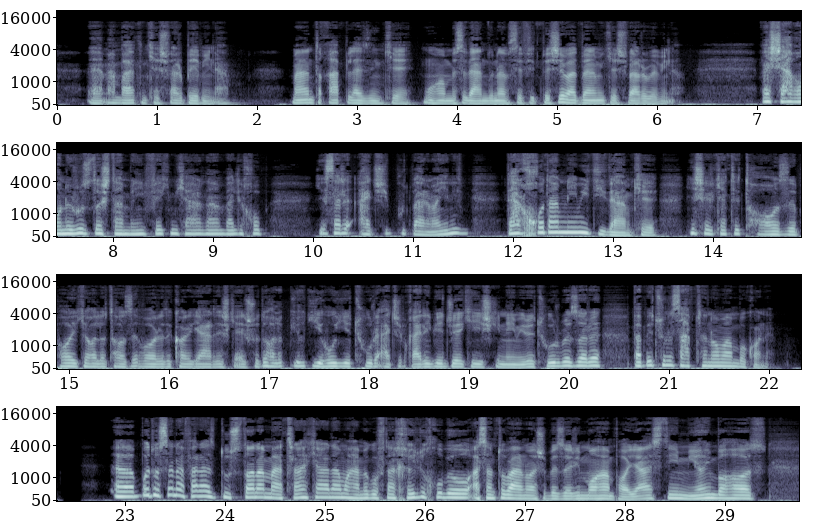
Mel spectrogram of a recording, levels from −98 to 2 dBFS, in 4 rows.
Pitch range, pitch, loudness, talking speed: 110-160 Hz, 135 Hz, -23 LUFS, 200 wpm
